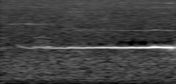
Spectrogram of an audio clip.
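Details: Japanese bush warbler (uguisu) in bamboo forest, giving a pure whistled note that swells steadily louder over about a second before breaking off abruptly. Calm background.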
